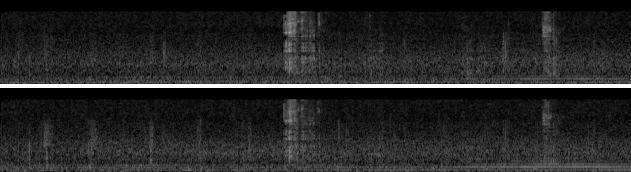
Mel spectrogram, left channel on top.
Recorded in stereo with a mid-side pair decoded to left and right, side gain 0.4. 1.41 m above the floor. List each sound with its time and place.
2.8 s chewing: 55° left, 2 m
